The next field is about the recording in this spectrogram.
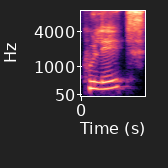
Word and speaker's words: Couleet: Ik ben Lisa Couleet. Veel mensen vroegen zich waarschijnlijk al af hoe je mijn naam moet uitspreken, maar bij deze Couleet.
